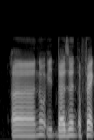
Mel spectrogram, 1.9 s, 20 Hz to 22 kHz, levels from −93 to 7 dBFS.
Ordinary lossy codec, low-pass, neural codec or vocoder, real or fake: none; 7.2 kHz; none; real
